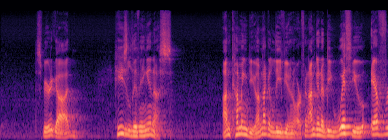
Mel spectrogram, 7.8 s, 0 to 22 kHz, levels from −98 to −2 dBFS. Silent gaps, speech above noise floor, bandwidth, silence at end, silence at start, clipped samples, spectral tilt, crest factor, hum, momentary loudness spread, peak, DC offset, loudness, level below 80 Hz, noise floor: none; 36 dB; 16 kHz; 0 s; 0.75 s; under 0.1%; -6.5 dB/octave; 20 dB; none; 13 LU; -4 dBFS; under 0.1%; -24 LUFS; -62 dBFS; -59 dBFS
